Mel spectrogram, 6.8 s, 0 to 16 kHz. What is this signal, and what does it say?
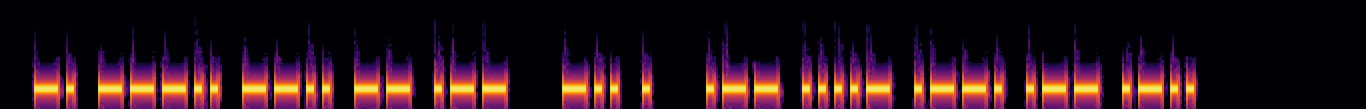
Morse code, heard as a keyed tone, about 30 wpm, 700 Hz. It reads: N8ZMW DE W4PWL
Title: USA Callsign DE Callsign - 5 Characters - 30wpm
